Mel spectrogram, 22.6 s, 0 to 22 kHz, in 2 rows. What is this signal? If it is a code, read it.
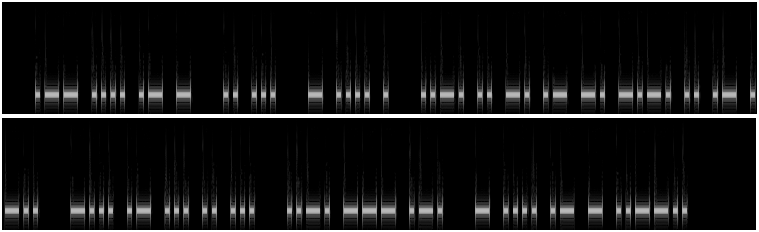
Morse code, heard as a keyed tone, about 17 wpm, 700 Hz. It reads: WHAT IS THE FINANCIAL BASIS FOR THAT?
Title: Sentences from Top 1000 Words - Review Part 5 - 17wpm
